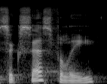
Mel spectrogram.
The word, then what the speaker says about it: successfully: So with words like hopefully, respectfully, and successfully, we pronounce the U.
